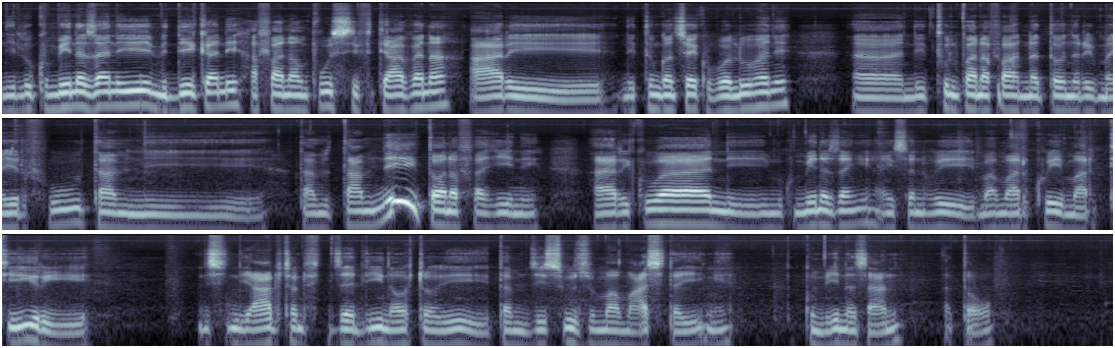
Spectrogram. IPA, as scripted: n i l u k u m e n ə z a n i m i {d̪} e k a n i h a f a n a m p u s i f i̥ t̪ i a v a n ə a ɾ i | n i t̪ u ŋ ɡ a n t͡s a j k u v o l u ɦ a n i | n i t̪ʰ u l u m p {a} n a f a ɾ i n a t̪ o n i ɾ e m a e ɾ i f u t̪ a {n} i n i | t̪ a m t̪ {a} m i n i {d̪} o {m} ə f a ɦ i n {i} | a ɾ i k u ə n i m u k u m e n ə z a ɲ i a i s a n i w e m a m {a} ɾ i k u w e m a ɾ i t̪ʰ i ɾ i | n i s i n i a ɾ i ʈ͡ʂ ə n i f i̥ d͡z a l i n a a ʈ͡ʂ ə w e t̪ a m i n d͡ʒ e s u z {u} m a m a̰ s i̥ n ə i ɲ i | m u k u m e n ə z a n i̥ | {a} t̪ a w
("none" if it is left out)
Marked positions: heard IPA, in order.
d̪, a, m, a, t̪, n, i, a, u, a

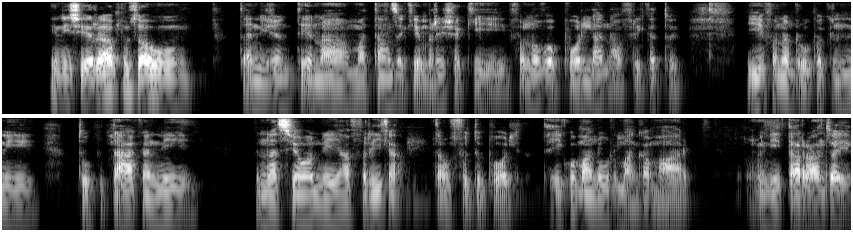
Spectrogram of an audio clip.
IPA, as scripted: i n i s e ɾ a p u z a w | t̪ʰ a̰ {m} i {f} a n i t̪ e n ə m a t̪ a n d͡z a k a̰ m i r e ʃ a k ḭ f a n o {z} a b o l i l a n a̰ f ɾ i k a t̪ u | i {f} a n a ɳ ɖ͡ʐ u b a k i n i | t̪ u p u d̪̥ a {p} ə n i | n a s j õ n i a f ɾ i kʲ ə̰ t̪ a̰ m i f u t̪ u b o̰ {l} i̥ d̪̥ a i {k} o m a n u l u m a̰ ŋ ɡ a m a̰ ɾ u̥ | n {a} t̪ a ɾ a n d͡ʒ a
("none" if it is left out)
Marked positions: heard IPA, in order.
n, ʃ, v, f, k, l, k, i

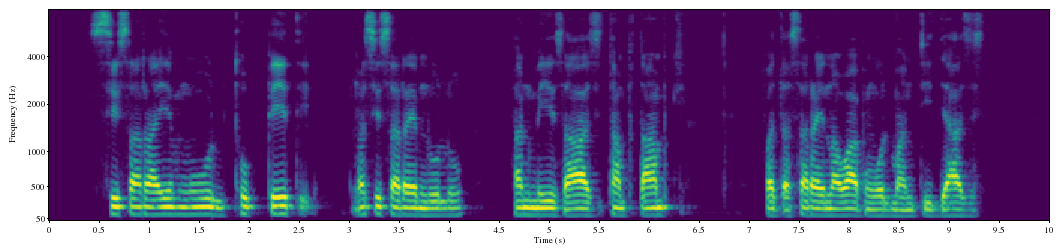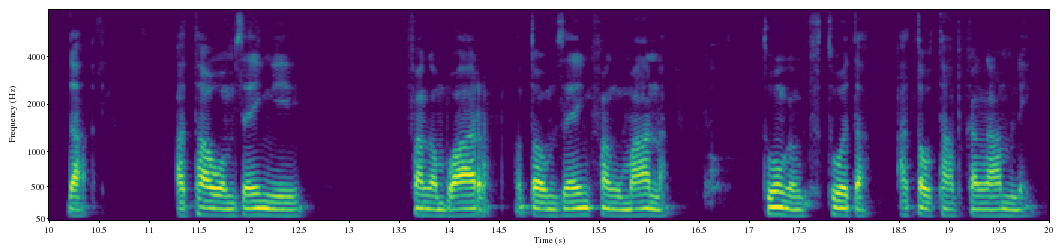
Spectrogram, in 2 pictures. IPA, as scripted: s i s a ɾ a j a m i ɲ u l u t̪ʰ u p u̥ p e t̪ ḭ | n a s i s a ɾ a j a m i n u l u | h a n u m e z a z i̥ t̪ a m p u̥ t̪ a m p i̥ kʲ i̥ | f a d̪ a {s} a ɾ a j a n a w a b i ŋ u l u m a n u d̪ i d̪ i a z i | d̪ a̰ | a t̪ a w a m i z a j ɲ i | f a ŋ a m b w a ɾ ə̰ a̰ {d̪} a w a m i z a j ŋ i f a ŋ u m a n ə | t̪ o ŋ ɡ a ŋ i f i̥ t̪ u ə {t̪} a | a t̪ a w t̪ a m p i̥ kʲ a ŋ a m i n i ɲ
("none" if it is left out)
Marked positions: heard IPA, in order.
s, t̪, d̪

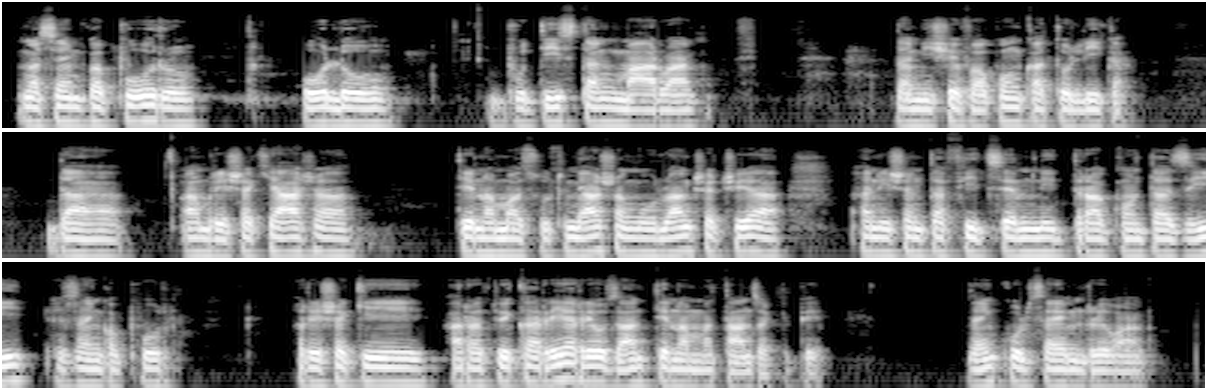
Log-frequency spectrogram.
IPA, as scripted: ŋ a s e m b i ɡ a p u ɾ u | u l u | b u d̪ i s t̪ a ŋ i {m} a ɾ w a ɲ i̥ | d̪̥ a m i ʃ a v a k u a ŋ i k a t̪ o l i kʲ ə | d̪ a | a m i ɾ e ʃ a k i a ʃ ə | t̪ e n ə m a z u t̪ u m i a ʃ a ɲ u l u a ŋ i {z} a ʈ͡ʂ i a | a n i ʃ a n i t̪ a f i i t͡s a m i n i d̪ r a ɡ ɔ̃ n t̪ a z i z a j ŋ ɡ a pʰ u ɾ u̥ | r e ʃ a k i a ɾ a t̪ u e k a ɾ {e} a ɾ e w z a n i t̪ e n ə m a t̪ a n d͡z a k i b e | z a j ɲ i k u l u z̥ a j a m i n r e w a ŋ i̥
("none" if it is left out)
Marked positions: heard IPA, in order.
m, s, e

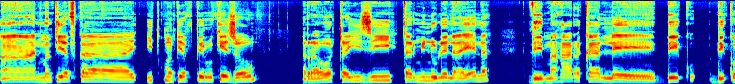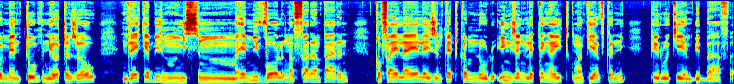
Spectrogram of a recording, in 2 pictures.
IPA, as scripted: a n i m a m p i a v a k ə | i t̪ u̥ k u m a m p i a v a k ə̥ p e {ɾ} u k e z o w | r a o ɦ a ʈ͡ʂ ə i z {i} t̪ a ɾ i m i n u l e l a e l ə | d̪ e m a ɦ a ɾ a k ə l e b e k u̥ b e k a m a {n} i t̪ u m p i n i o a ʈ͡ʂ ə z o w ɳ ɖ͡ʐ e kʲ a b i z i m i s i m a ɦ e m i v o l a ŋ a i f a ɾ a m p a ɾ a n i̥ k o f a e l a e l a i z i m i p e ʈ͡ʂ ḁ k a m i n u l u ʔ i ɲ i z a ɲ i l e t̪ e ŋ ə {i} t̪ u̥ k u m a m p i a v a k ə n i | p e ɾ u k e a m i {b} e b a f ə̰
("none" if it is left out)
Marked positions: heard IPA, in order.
ɾ, i, n, i, b

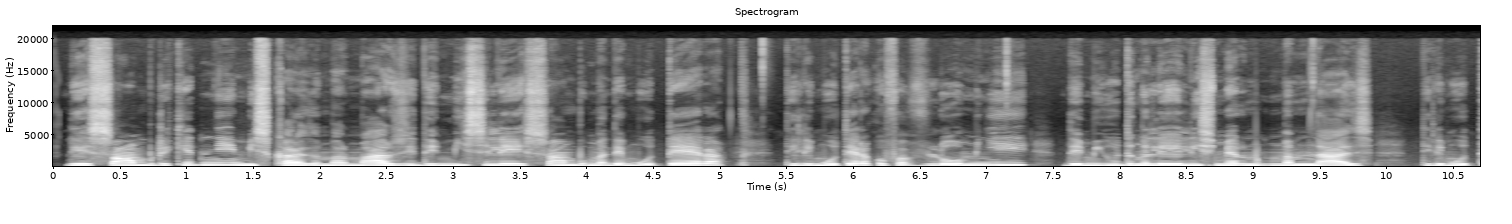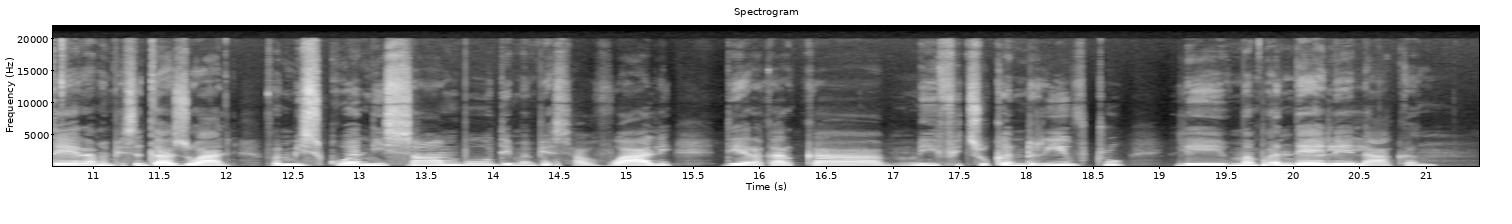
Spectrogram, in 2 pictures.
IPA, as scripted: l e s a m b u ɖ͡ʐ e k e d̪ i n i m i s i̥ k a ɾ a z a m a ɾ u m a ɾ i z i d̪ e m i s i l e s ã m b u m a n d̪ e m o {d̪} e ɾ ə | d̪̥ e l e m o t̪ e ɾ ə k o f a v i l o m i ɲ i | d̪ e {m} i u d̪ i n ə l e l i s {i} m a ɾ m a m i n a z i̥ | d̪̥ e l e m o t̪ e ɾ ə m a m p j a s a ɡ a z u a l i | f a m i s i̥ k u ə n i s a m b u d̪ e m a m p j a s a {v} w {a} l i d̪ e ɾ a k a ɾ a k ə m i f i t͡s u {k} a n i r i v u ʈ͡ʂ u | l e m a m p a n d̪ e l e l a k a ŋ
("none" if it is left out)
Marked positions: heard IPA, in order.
t̪, m, i, v, a, k

